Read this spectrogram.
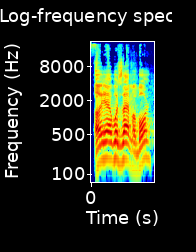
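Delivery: put-on corny old-time boss; 1950s boss talk. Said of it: "Stop talking like you're from the fifties".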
